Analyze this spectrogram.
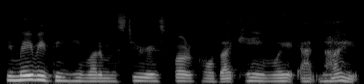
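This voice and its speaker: A woman voicing an earnest, polite, curious young actress in an anime fan dub, with theatrical, deliberate, formal phrasing. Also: sits low, dark tone, dry recording. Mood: pensive, absorbed.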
